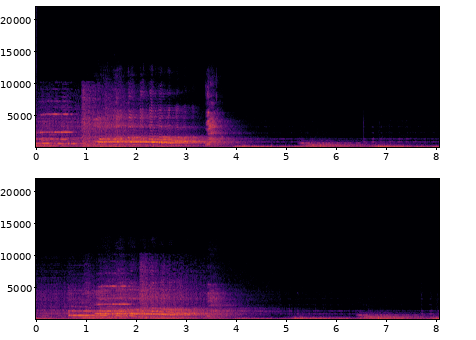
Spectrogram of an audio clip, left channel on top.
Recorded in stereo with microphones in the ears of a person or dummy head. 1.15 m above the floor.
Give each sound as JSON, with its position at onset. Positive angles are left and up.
{"t": 1.1, "sound": "laughter", "side_deg": 30, "distance_m": 4.0}
{"t": 3.4, "sound": "whispering", "side_deg": 50, "distance_m": 1.0}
